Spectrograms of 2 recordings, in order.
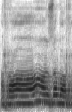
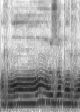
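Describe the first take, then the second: The two takes are said the same way.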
